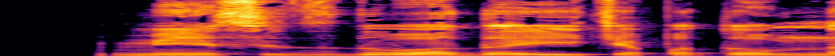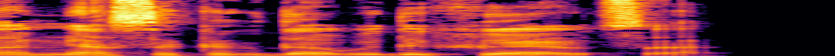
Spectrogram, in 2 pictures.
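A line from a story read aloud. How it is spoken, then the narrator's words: Even gloomier. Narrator (Russian): еще более мрачно уточнил Чак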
